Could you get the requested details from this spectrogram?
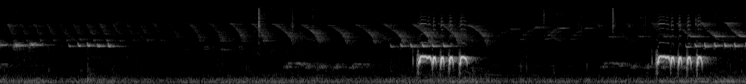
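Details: Zebra dove giving two loud, rapid pulsed coos, set against steady high-pitched chattering and trilling from other small birds.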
